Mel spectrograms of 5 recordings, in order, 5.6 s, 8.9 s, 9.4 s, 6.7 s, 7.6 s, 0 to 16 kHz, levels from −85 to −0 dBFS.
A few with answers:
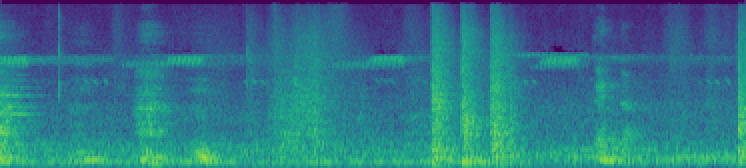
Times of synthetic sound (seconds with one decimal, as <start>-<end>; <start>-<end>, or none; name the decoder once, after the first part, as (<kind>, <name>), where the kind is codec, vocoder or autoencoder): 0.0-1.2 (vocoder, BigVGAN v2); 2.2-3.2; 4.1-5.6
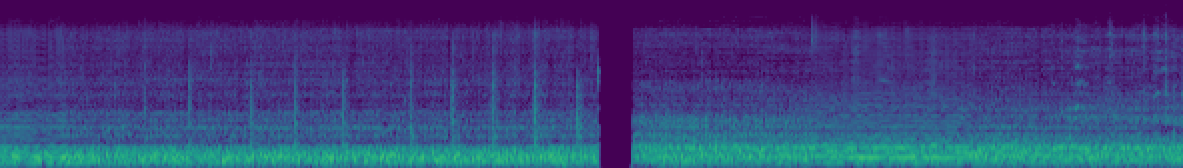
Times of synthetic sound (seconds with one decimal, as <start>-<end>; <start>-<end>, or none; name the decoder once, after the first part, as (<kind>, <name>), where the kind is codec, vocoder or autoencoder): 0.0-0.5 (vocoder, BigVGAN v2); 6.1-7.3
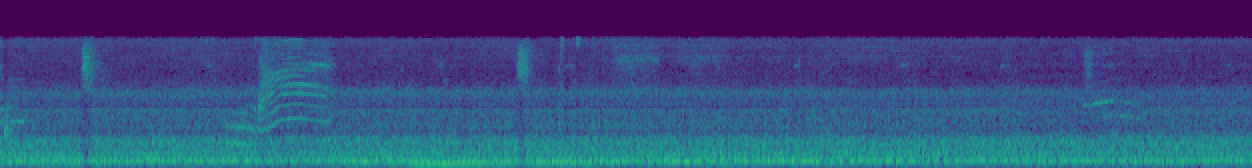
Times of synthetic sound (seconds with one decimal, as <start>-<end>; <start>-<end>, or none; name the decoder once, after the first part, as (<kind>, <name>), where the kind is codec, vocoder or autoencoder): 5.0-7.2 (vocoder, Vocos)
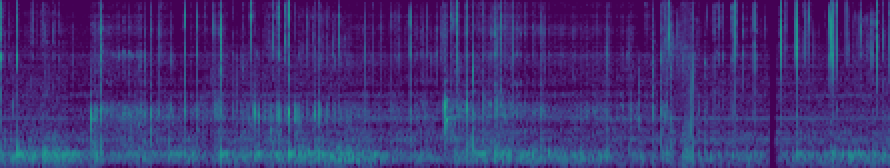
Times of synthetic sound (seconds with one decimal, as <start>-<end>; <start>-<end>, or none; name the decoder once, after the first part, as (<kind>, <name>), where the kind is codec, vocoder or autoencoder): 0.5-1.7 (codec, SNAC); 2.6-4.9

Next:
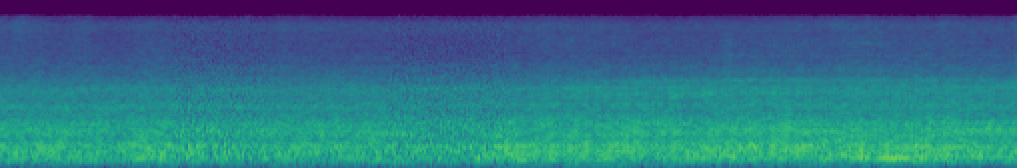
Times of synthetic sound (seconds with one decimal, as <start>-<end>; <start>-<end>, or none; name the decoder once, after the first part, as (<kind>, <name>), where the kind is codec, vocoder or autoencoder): 0.0-1.3 (vocoder, Vocos); 2.0-2.9; 3.8-7.6

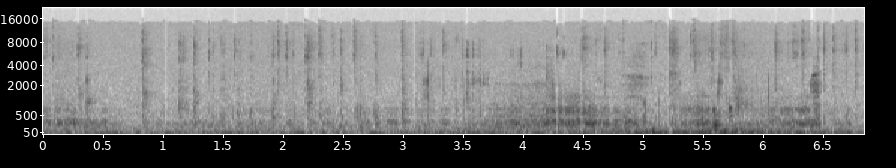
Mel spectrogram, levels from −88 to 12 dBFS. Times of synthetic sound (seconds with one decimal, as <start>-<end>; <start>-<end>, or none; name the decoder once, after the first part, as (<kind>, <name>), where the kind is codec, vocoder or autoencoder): 4.4-5.3 (vocoder, BigVGAN v2)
